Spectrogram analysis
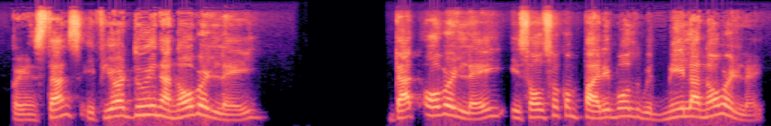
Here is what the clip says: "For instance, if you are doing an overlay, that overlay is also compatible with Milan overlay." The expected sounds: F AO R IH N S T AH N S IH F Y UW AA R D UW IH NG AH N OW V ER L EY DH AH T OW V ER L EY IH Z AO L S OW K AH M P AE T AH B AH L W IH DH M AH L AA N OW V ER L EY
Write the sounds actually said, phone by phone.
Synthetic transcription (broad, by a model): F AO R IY N S T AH N S IH F Y UW AA R D UW IH NG AH N OW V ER L EY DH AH T OW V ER L EY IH S AO L S OW K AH M P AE T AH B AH L W IH DH M AH L AA N OW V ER L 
